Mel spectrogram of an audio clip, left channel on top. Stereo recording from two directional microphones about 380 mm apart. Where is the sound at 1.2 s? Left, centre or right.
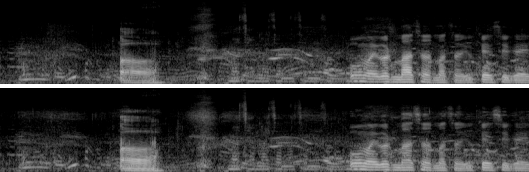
Right.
